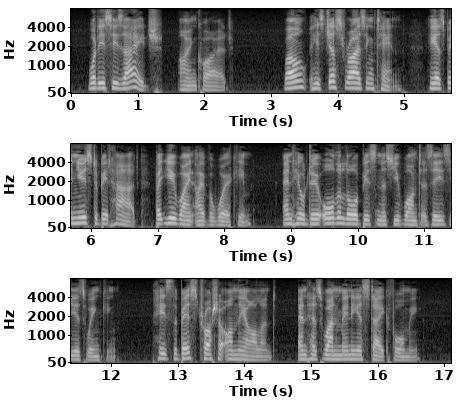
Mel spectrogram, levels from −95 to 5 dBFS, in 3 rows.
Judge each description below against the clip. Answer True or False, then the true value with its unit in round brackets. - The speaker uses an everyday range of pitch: True (4.3 semitones)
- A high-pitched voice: False (155 Hz)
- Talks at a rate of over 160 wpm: True (180 wpm)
